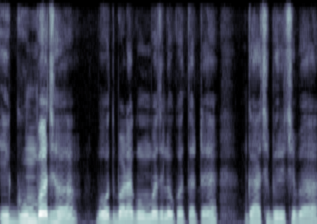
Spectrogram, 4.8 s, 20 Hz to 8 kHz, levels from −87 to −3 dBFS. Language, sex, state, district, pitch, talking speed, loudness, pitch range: Bhojpuri, male, Bihar, Muzaffarpur, 155 Hz, 140 wpm, -19 LUFS, 145-165 Hz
